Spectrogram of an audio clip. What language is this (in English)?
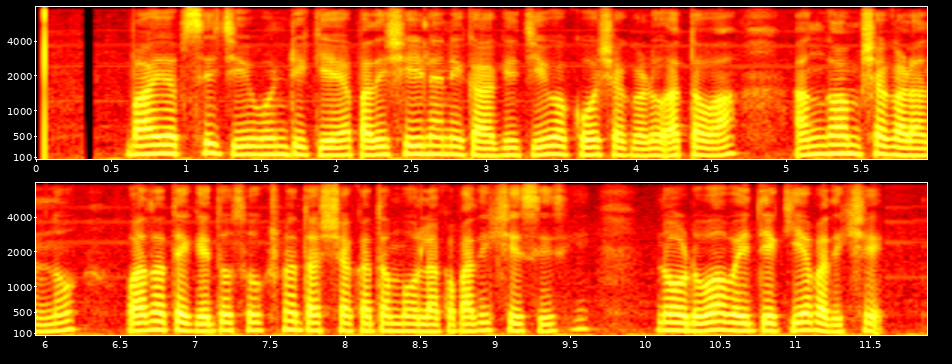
Kannada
